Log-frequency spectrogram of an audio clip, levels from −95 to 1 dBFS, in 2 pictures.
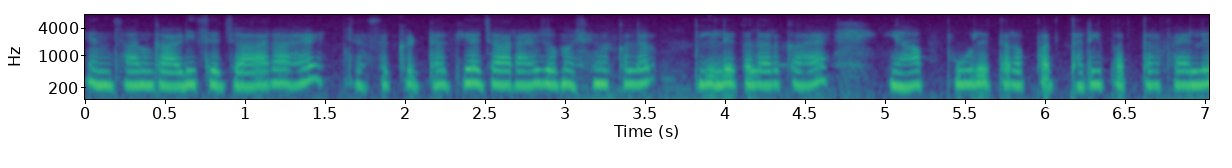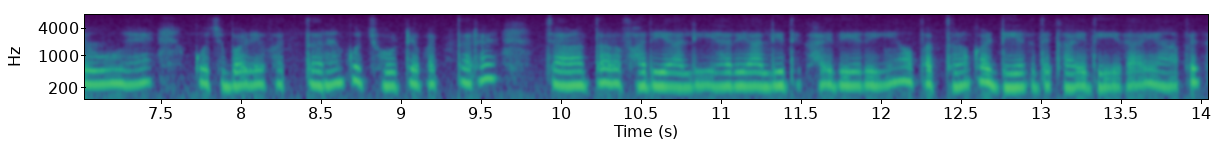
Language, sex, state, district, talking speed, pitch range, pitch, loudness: Hindi, female, Bihar, Muzaffarpur, 240 wpm, 220-245 Hz, 230 Hz, -36 LUFS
